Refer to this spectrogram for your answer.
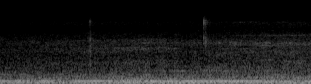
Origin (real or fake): real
